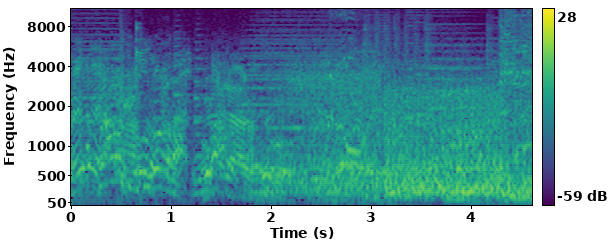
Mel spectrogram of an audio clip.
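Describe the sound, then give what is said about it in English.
A pile of glasses shatters on a saloon bar as the building shakes, giving a burst of breaking, rattling glass that spreads into a sustained crashing clatter. Voices talk over the noise. “The Trading Post shakes and Handlebar's pile of glasses shatter on the bar.”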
